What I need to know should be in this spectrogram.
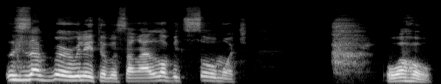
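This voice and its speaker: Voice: medium pitch, slow pace, a little mellow, dry recording. Earnest Jamaican reactor, dry close sound. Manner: earnest, reflective, leans on "right" and "wow". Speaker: reaction video host. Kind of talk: casual reaction commentary.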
